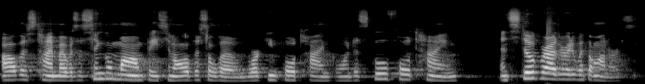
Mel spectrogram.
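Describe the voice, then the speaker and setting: A middle-aged woman reading her personal testimony in church, recounting it in an earnest, steady way. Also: mid-range voice, fairly quick, poor audio. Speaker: church member giving testimony. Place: church sanctuary.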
